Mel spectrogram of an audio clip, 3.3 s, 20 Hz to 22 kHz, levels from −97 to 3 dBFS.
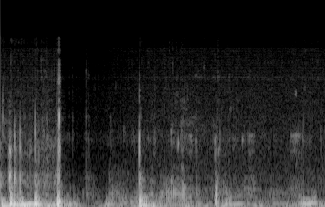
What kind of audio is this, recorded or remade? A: remade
